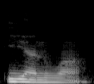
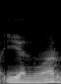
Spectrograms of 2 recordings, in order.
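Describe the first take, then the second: First: ইয়ানুয়া ending in an open "a"; no final R. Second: ইয়ানুয়ার ending in a sounded R; with final R. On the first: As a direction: say ইয়ানুয়া as "ya-nu-a", R dropped. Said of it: "আপনারা আরটা বলার প্রয়োজন নেই". (ইয়ানুয়া, শেষে র ছাড়া) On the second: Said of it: "আমি আরটা দিয়েছি". (ইয়ানুয়ার, শেষে র উচ্চারিত) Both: Shown as a demonstration.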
